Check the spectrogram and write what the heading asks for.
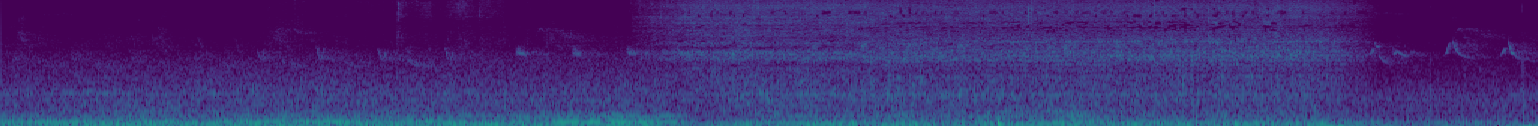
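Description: Garden hose wand with a shower nozzle spraying water onto a flower bed: a steady hiss that starts about four seconds in and stops about a second before the end. Before the spray there is a low background hum with faint bird chirps.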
